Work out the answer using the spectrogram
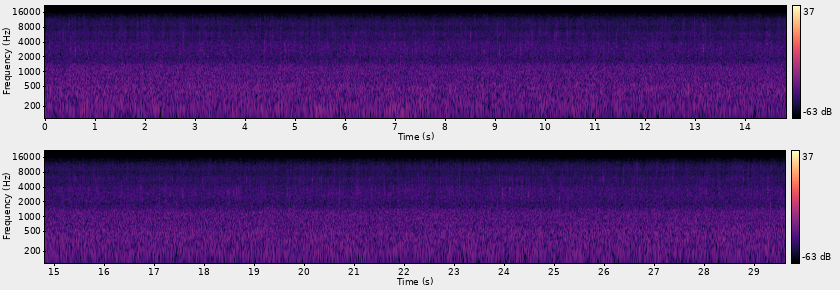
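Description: Steady rain falling, an even hiss of rain with no breaks or changes.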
